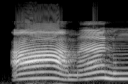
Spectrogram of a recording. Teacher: آ کو کھینچنا ہے، میم کو نہیں کھینچنا، پھر نو کو کھینچیں گے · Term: واو مدہ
